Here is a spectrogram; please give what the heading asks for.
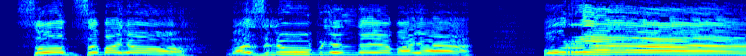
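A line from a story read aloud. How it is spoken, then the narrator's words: Tearful joyful full-voice shout. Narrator (Russian): композитор что есть силы, со слезами закричал на всю площадь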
